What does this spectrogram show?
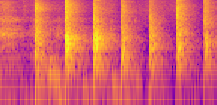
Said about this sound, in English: Golf claps.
